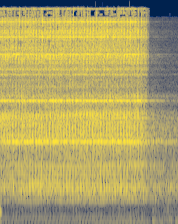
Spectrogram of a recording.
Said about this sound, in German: Meine Eieruhr meldet sich zu Wort und weist mich auf das Ende der Garzeit hin.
